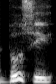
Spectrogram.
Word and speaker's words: Boosie: i thought you said gucci oh okay no boosie okay busy and it's not little boosie uh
